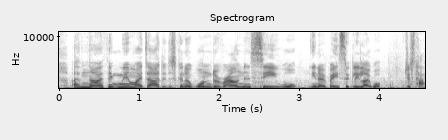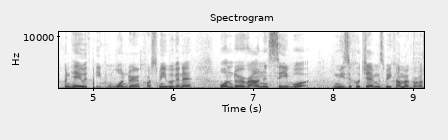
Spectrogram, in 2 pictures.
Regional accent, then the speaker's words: Lowestoft, East of England, United Kingdom; I'm from Lowestoft and I have Lowestoft Beach within like right. sort of a quick drive

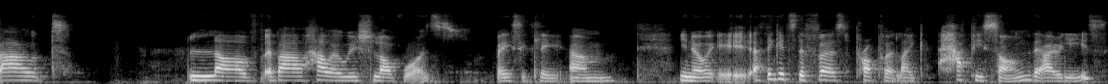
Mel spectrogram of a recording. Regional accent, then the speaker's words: Ferrara, Emilia-Romagna, Italy; moved away as an adult; now in London, United Kingdom; I was born in Italy and grew up there.

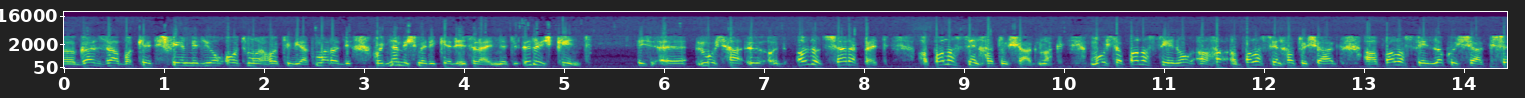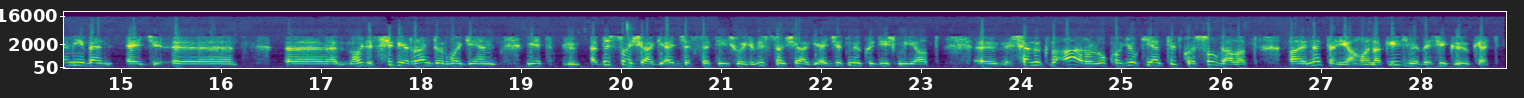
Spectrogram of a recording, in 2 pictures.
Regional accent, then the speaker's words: Iraq; Hungarian is a second language; moved away as an adult; now in Hungary; Iráki, állam, iráki magyar állampolgár.

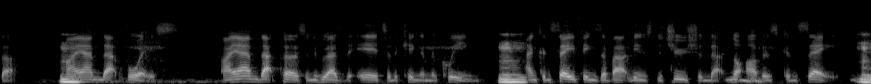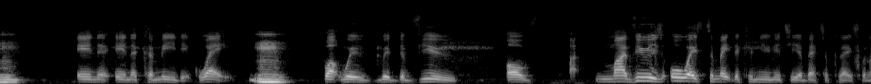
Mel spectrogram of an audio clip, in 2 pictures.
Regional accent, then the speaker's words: United Kingdom; we can be proud of being Black British

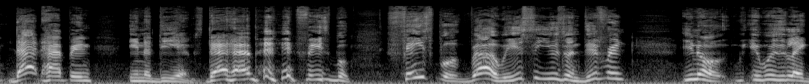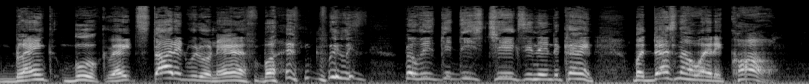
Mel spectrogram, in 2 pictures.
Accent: Kauai, Hawaii, United States; also born or lived in Oahu; The hometown I'm from, which is on the island of Kauai

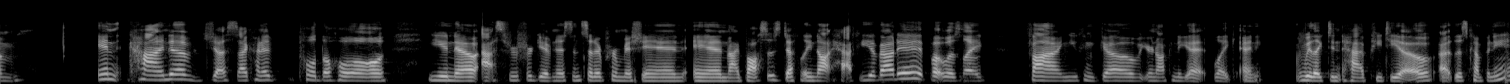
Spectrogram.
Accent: California, United States; also born or lived in Pennsylvania; I'm from California

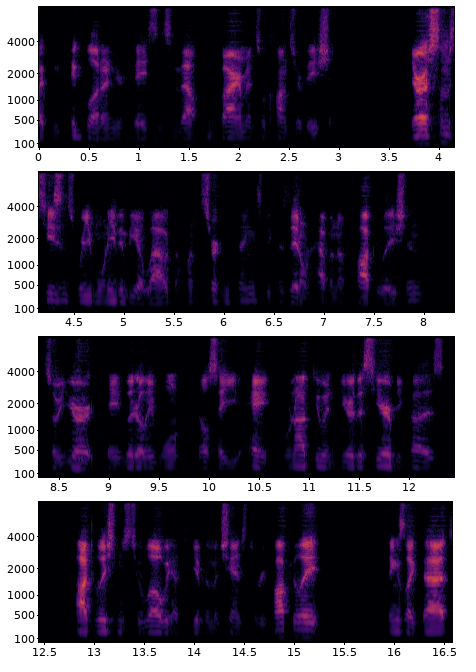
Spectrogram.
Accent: New York, United States; I grew up in New York

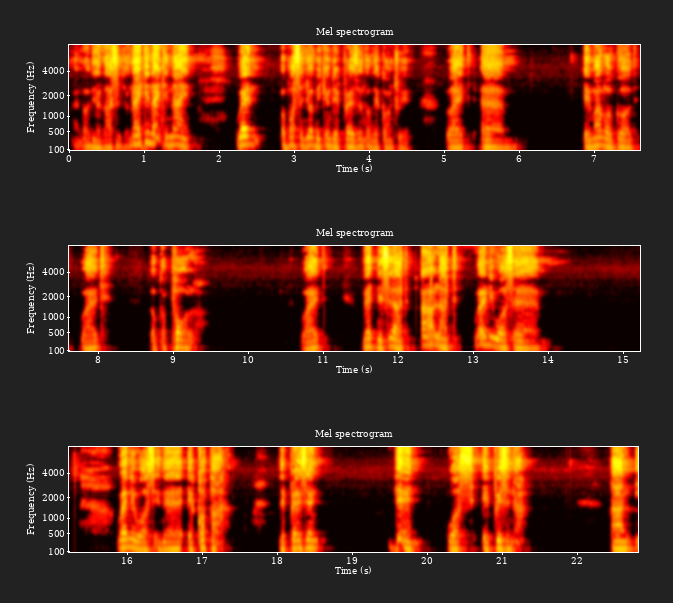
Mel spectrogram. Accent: Nigeria; I am a Christian. Righteous before I'm a Nigerian

